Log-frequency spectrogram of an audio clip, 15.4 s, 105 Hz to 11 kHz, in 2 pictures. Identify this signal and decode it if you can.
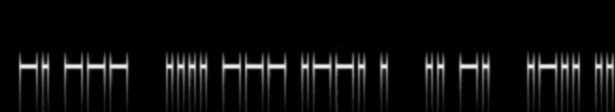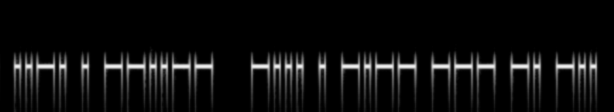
Morse code, heard as a keyed tone, about 17 wpm, 700 Hz. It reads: NO HOPE IN LIFE, BEYOND
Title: Sentences from Top 1000 Words - Review Part 6 - 17wpm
